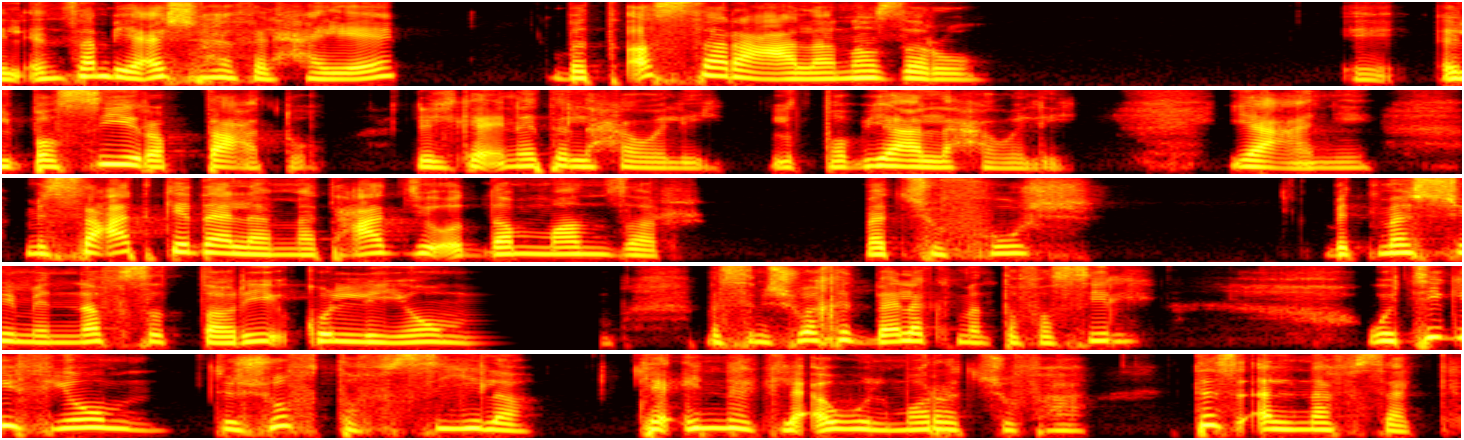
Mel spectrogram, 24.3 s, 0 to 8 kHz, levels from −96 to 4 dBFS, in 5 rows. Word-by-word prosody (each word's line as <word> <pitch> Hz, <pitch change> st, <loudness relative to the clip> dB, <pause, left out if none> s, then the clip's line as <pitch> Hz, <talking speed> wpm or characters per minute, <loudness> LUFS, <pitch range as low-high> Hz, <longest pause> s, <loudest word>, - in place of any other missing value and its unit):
الإنسان 190 Hz, +9 st, 0 dB
بيعيشها 215 Hz, 0 st, +3 dB
في 190 Hz, -, -7 dB
الحياة 175 Hz, +4 st, 0 dB, 0.5 s
بتأثّر 260 Hz, -4 st, +3 dB
على 175 Hz, -4 st, +4 dB
نظره. 180 Hz, -5 st, 0 dB, 1.2 s
آآ 150 Hz, -4 st, -8 dB, 0.2 s
البصيرة 185 Hz, +4 st, +4 dB
بتاعته 175 Hz, -, -2 dB, 0.4 s
للكائنات 190 Hz, +4 st, -1 dB
اللي 180 Hz, -2 st, -1 dB
حواليه، 155 Hz, -4 st, -6 dB, 0.2 s
للطبيعة 180 Hz, +4 st, +1 dB
اللي 165 Hz, -2 st, 0 dB
حواليه، 145 Hz, -4 st, -9 dB, 0.5 s
يعني 155 Hz, +1 st, -1 dB, 0.4 s
مش 210 Hz, -1 st, +2 dB
ساعات 240 Hz, -3 st, +5 dB
كده 250 Hz, -3 st, +4 dB
لمّا 180 Hz, -3 st, 0 dB
تعدِّي 220 Hz, +3 st, 0 dB
قُدّام 200 Hz, 0 st, -1 dB
منظر 190 Hz, -5 st, -2 dB, 0.6 s
ما -, -, +4 dB
تشوفهوش، 210 Hz, +4 st, -5 dB, 0.7 s
بتمشّي 225 Hz, +3 st, +2 dB
من 185 Hz, -2 st, -5 dB
نَفْس 210 Hz, +1 st, +2 dB
الطريق 190 Hz, 0 st, -1 dB
كل 220 Hz, -2 st, +1 dB
يوم 190 Hz, -3 st, -4 dB, 0.7 s
بس 195 Hz, +2 st, +3 dB
مش 195 Hz, +3 st, 0 dB
واخد 245 Hz, -2 st, +1 dB
بالك 210 Hz, +1 st, +1 dB
من 180 Hz, -1 st, -6 dB
تفاصيل، 195 Hz, +6 st, +1 dB, 0.8 s
وتيجي 320 Hz, +8 st, +2 dB
في 240 Hz, -, -6 dB
يوم 245 Hz, -8 st, 0 dB, 0.2 s
تشوف 260 Hz, +9 st, -1 dB
تفصيلة 230 Hz, -6 st, 0 dB, 0.4 s
كإنك 240 Hz, -4 st, 0 dB
لأول 215 Hz, +1 st, +1 dB
مرّة 210 Hz, +2 st, -1 dB
تشوفها، 185 Hz, -3 st, -8 dB, 0.3 s
تسأل 225 Hz, -10 st, +2 dB
نَفْسك 195 Hz, -5 st, -1 dB
200 Hz, 120 wpm, -18 LUFS, 180-220 Hz, 1.2 s, ساعات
